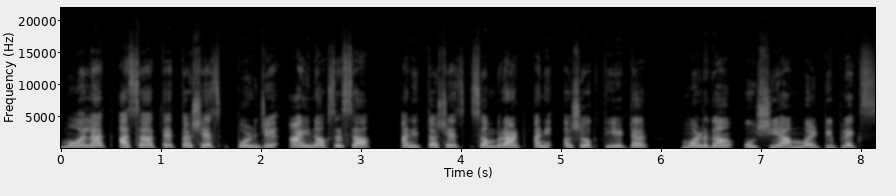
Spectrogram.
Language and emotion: Goan Konkani, neutral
